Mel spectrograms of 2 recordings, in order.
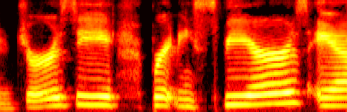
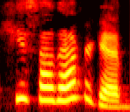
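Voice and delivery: pitched way up, light and breezy; mock matter-of-fact quote; 11 semitones higher than usual. Host quoting herself switching his nationality, high and breezy. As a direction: chirp it brightly as a quick correction. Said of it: "I'll be like".

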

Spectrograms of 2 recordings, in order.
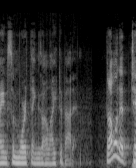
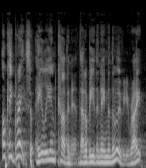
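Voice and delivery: higher studio executive voice, a bit quick; high-pitched nasal voice. Retold or imitated. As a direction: play the pushy studio suit, higher. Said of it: "a little more high-pitched, uh, nasally voice".

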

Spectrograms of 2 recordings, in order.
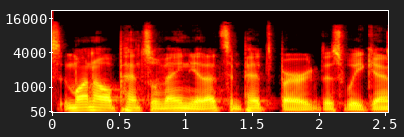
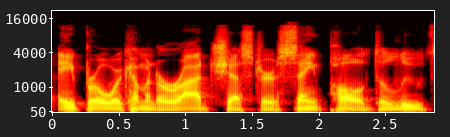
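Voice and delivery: normal talking voice

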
